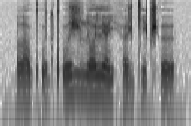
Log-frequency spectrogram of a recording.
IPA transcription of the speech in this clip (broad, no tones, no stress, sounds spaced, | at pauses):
l ɔ kʷʼ ɯ d kʷʼ i ʒ ʎ o lʲ ɔ j h ɵ ʒ tʲ o t͡ʃʼ ɯ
